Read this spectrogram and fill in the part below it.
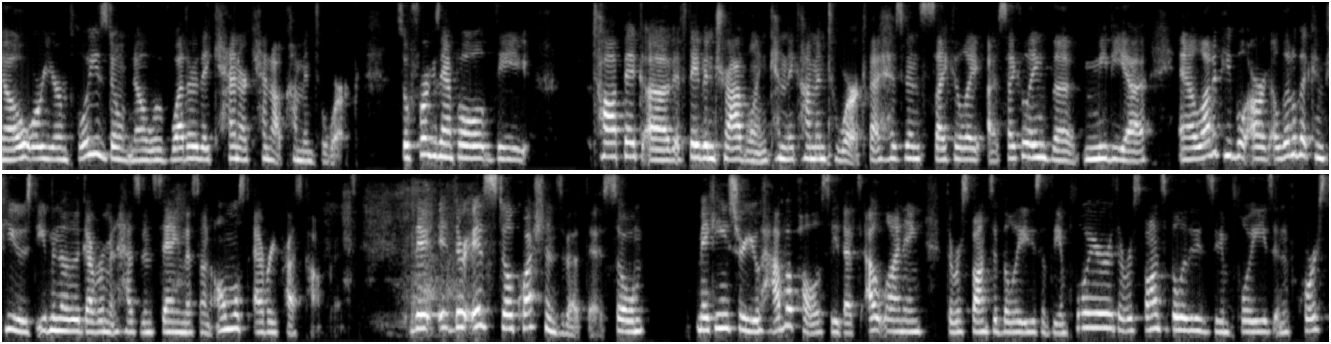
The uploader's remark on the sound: we share a live webinar we hosted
